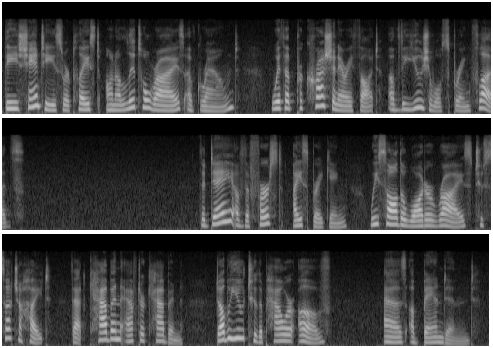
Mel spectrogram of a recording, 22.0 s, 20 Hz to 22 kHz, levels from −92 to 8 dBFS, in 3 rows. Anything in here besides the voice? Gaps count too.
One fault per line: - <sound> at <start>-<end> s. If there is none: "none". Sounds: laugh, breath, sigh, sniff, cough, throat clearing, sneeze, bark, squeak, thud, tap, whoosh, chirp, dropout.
none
